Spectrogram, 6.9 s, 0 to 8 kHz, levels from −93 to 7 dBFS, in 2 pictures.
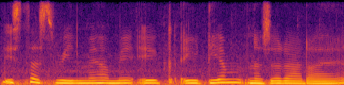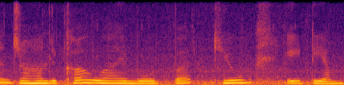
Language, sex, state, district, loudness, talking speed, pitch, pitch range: Hindi, female, Bihar, Madhepura, -12 LUFS, 165 wpm, 235 Hz, 220-250 Hz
